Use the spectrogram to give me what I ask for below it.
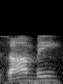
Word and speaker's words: Xombie: The Zombie rocket. – Just so you know, it's spelled differently. – Yes, it is. X-O-M-B-I-E.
